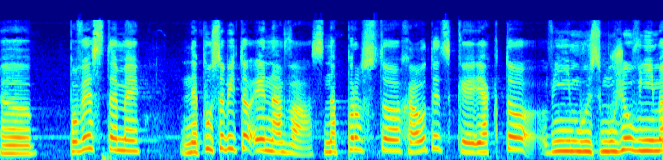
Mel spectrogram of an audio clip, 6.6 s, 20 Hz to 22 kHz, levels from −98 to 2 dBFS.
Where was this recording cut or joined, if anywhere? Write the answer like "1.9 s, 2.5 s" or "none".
1.7 s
